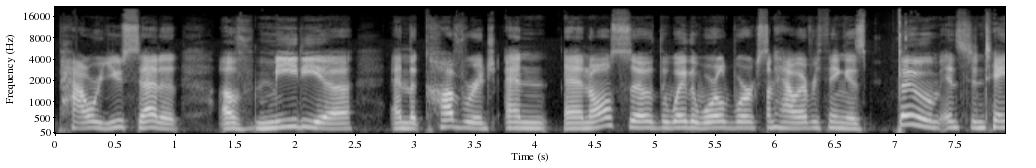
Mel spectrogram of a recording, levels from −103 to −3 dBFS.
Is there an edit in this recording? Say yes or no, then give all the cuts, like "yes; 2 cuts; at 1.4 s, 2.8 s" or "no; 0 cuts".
yes; 1 cut; at 5.9 s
